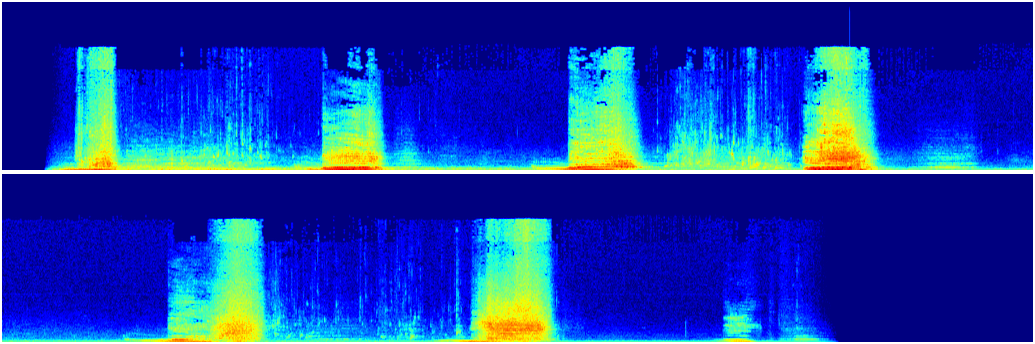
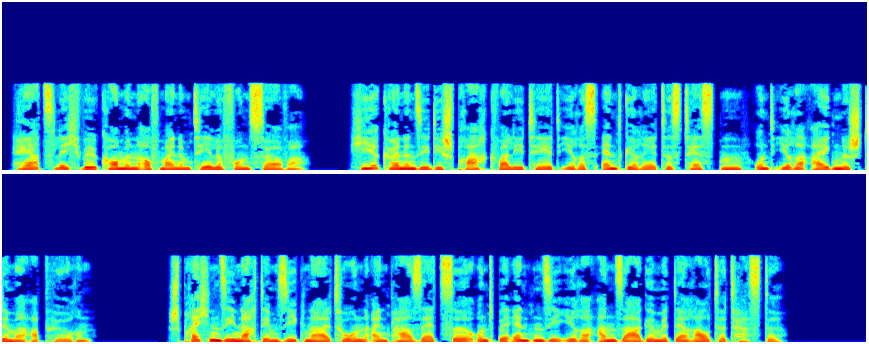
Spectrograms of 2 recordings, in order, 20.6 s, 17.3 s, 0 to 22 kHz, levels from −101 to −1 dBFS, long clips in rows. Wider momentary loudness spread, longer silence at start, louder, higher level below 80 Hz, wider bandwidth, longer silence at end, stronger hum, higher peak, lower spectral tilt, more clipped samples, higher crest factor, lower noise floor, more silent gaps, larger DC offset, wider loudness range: first, 26 LU vs 11 LU; first, 0.6 s vs 0.15 s; about the same, -19 LUFS vs -19 LUFS; about the same, -44 dBFS vs -48 dBFS; first, 16.5 kHz vs 12 kHz; first, 2.85 s vs 0.85 s; neither; first, 0 dBFS vs -4 dBFS; about the same, -5 dB/octave vs -6 dB/octave; neither; first, 24 dB vs 16 dB; second, -66 dBFS vs under -90 dBFS; second, none vs 3.36-3.45 s, 10.20-10.29 s; first, 0.2% vs under 0.1%; first, 10 LU vs 3 LU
